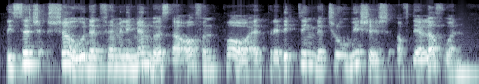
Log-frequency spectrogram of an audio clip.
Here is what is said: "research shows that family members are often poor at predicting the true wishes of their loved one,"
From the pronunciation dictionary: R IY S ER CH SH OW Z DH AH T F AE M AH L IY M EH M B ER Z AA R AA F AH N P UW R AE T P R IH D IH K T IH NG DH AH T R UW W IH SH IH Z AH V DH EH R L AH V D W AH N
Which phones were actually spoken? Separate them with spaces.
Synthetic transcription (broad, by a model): R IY S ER CH SH OW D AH T F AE M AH L IY M EH M B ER S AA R AA F AH N P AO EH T P R IH D IH K T IH NG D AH T R UW W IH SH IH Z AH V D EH L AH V W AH N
